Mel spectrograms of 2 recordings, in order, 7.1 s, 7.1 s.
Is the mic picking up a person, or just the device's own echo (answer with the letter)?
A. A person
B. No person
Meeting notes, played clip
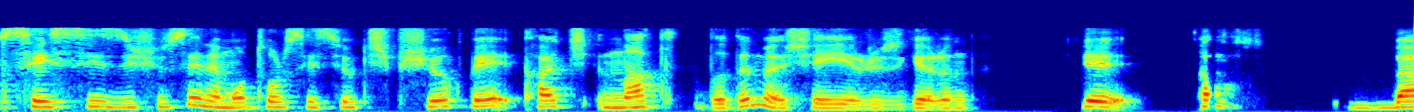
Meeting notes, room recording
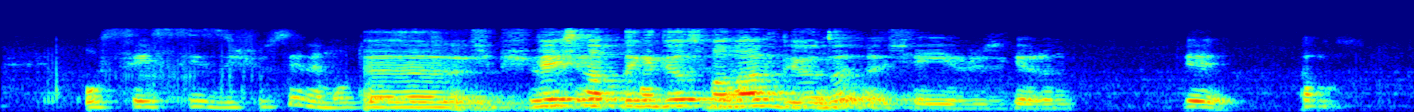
A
